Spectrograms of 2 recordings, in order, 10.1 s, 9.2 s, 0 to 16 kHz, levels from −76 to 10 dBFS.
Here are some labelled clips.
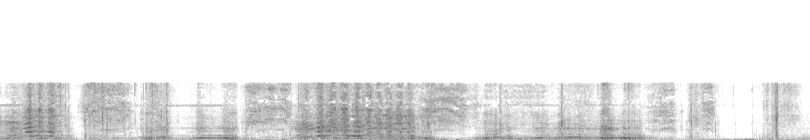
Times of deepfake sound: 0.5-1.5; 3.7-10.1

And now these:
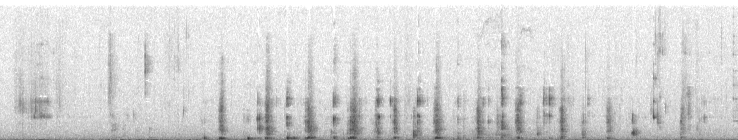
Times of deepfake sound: none

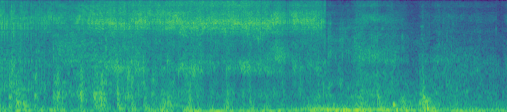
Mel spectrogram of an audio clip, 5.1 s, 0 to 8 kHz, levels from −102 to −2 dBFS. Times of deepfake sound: 1.1-4.2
